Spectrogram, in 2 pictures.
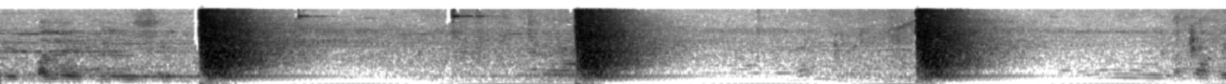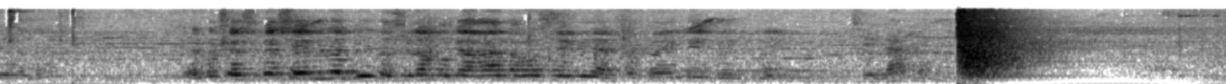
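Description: A handgun fires single loud shots with a short echo, outdoors.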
